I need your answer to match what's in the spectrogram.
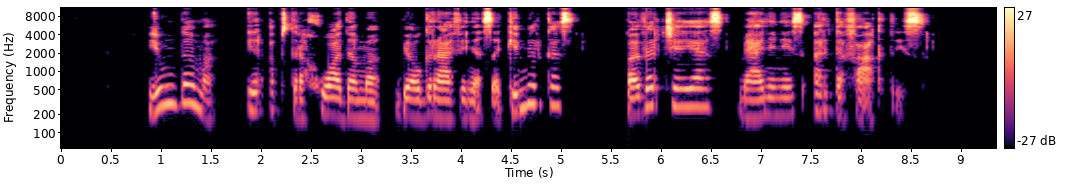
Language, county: Lithuanian, Klaipėda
